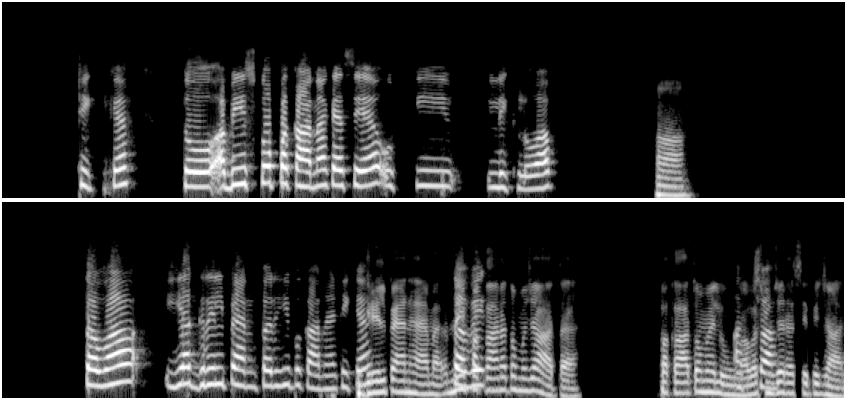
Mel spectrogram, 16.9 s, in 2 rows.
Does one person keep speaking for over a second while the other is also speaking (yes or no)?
no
